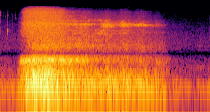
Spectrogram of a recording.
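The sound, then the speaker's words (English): A single slow, breathy exhale blown out through the mouth with slightly pursed lips during a breathing exercise, fairly loud at first, then softening over about a second and a half before fading out. No voices. “Step two, exhale slowly through your mouth. Now, as you blow the air out, purse your lips ever so slightly, but keep your jaw relaxed.”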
